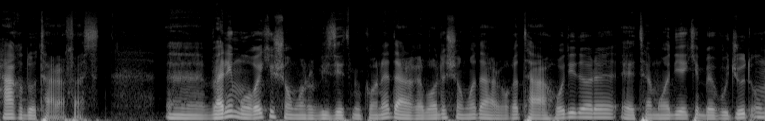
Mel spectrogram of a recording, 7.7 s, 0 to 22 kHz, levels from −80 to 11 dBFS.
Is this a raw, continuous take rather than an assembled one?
yes; 0 cuts

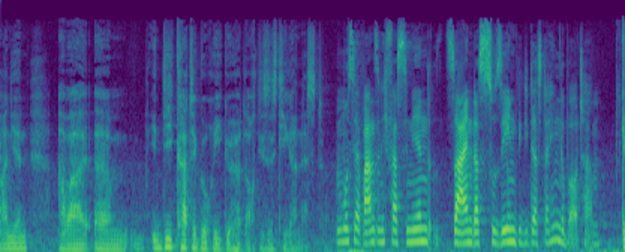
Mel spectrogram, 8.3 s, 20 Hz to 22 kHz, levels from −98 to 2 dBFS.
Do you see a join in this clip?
yes; 1 cut; at 6.9 s

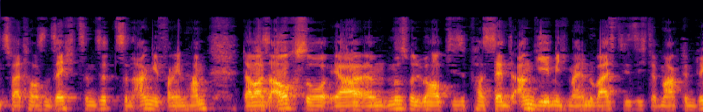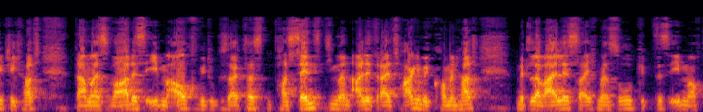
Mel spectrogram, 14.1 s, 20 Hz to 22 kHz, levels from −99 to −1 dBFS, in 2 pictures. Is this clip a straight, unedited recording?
yes; 0 cuts

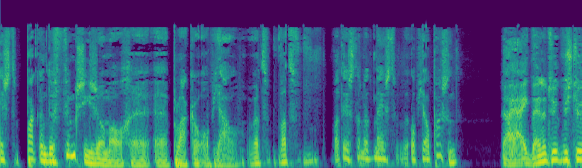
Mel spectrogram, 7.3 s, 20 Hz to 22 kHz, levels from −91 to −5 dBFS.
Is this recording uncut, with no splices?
yes; 0 cuts

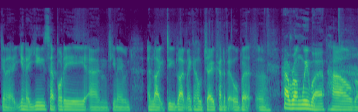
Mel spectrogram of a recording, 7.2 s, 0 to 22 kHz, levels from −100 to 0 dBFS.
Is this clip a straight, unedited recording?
yes; 0 cuts

